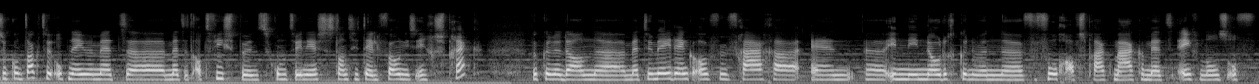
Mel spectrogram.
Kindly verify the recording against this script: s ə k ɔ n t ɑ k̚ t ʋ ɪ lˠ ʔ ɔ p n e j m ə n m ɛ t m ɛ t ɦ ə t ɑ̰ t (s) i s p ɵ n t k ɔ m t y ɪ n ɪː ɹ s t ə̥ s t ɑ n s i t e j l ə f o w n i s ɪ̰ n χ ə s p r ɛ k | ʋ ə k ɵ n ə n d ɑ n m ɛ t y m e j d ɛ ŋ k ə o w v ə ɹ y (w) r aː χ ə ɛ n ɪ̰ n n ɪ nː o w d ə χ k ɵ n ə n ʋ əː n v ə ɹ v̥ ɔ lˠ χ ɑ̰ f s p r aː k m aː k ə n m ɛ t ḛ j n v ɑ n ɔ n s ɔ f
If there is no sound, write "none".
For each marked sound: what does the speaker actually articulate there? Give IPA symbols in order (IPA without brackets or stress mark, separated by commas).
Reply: f, v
